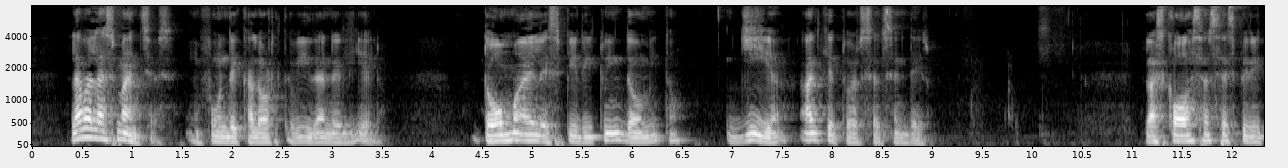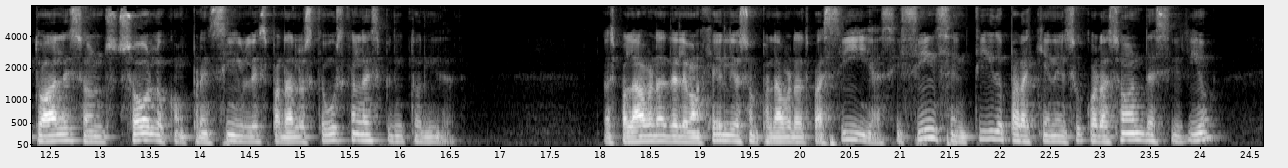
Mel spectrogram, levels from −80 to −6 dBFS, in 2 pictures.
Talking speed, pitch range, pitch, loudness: 115 wpm, 100-130 Hz, 110 Hz, -19 LUFS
